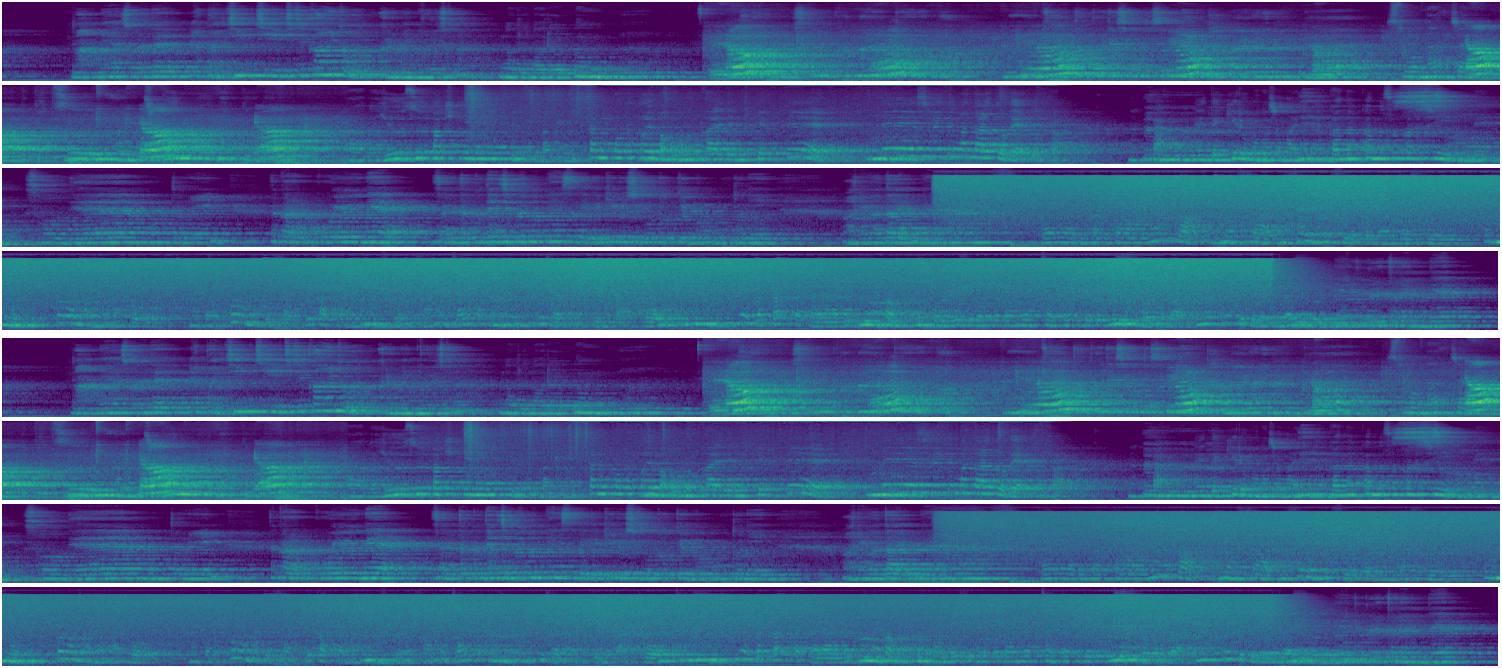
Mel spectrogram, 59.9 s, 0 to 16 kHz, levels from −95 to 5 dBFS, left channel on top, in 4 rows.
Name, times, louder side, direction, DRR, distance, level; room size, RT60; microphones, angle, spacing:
voice 1, 0.7-4.6 6.1-6.8 7.2-13.6 15.6-16.2 21.4-21.7 23.6-24.0 26.4-27.3 27.9-28.2 29.3-29.8 30.2-33.9 34.2-39.9 42.0-42.5 44.8-45.2 48.5-48.8 49.8-50.0 51.5-52.3 53.5-53.8 54.0-54.3 56.0-56.2 57.8-59.4, right 1 dB, 40° right, -9 dB, 2.6 m, -41 dB
voice 2, 5.0-6.1 13.9-25.9 26.2-30.2 40.0-45.1 45.5-46.5 46.8-48.6 48.9-51.6 52.0-58.7, equal, 5° left, -4 dB, 1.1 m, -42 dB
Child speech kid speaking, 7.0-8.1 8.4-9.2 9.5-9.6 9.9-11.0 11.6-12.1 13.0-13.5 13.9-14.1 14.5-15.1 15.3-15.4 15.6-18.4, right 1 dB, 20° right, 0.7 m, -32 dB
sound 1, 19.1-25.5, right 11 dB, 60° right, 1.5 m, -45 dB
sound 2, 39.3-57.7, left 7 dB, 50° left, 0.9 m, -32 dB
13.5 x 11.0 x 2.9 m, 2.5 s
head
